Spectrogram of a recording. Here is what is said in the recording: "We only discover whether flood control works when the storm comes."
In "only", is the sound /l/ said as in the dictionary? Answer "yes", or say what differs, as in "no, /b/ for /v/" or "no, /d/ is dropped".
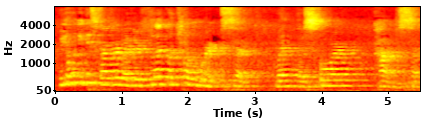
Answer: no, /l/ is dropped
